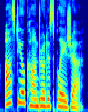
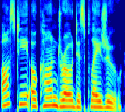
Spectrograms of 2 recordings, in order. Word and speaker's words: osteochondrodysplasia: Next, chondro, where con sounds like con in contract, and dro rhymes with grow.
